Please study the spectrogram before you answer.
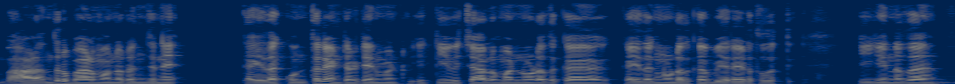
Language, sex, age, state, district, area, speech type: Kannada, male, 18-30, Karnataka, Bidar, urban, spontaneous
